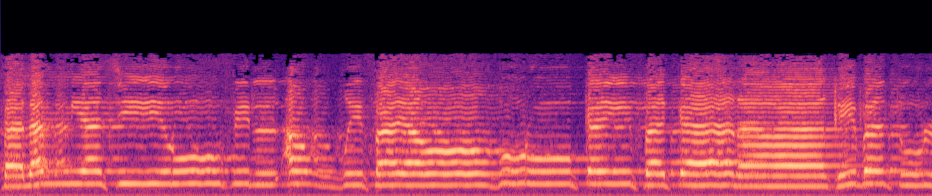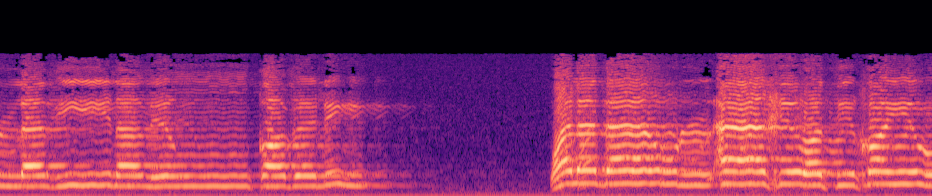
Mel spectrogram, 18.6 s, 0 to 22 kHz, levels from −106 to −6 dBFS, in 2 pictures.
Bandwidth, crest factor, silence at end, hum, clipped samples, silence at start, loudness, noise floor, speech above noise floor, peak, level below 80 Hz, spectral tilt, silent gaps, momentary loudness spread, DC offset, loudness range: 7.2 kHz; 14 dB; 0 s; none; under 0.1%; 0 s; -20 LUFS; -56 dBFS; 36 dB; -6 dBFS; -60 dBFS; -1.5 dB/octave; none; 10 LU; 0.3%; 7 LU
